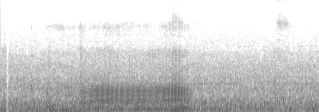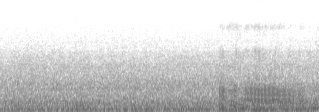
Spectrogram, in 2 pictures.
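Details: Sleeping Pekingese whose snoring never stops: a long vibrating, rattly snore early on, then quiet breathing and hum, then another buzzing snore near the end.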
